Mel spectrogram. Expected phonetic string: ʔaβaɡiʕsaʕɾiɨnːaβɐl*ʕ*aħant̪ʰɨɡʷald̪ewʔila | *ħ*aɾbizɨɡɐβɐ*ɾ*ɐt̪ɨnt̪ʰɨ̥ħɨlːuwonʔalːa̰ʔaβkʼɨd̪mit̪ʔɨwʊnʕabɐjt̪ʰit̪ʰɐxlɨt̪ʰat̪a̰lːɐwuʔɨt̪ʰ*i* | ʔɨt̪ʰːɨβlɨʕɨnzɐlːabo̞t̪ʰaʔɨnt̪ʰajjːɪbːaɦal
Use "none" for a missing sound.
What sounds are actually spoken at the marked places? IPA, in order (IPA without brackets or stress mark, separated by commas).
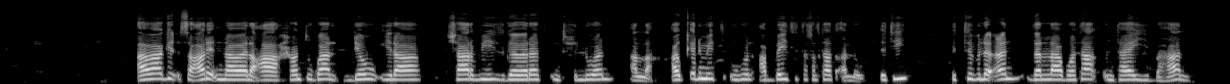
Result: ʕ, ʃ, ɾ, i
